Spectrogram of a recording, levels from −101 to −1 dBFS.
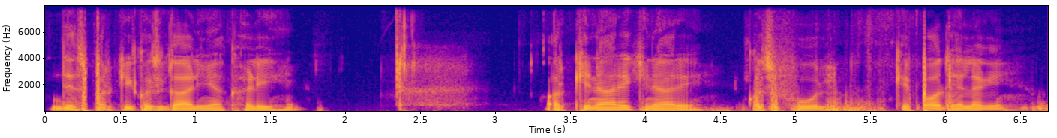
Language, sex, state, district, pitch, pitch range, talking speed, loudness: Hindi, male, Uttar Pradesh, Ghazipur, 115 Hz, 110-135 Hz, 135 wpm, -20 LUFS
